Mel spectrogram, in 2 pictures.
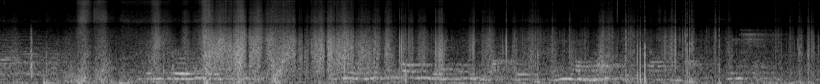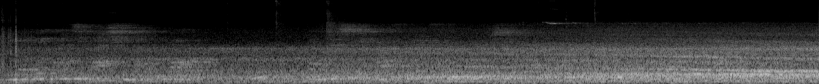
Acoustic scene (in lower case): subway station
